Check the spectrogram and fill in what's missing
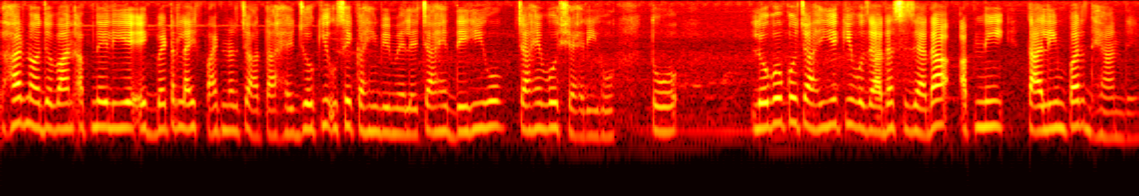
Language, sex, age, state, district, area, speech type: Urdu, female, 18-30, Uttar Pradesh, Shahjahanpur, rural, spontaneous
